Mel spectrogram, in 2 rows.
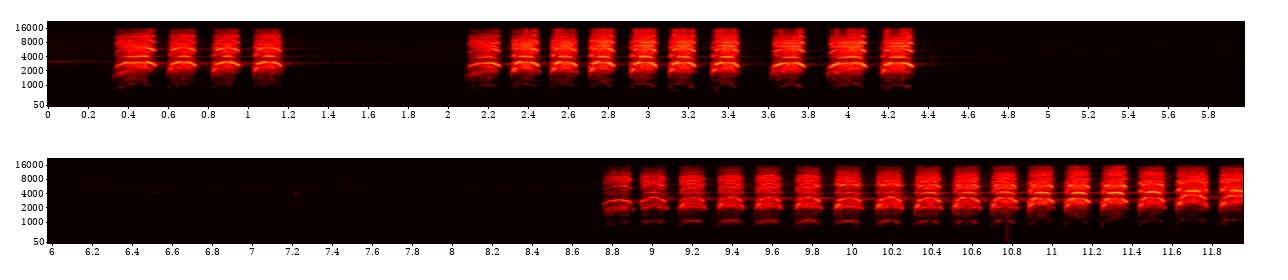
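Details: Evening fish at a Finnish osprey nest on 30 August 2021: three runs of piercing whistled notes, the last one long and fast, nearly twenty chirps in a row after a silence of several seconds.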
